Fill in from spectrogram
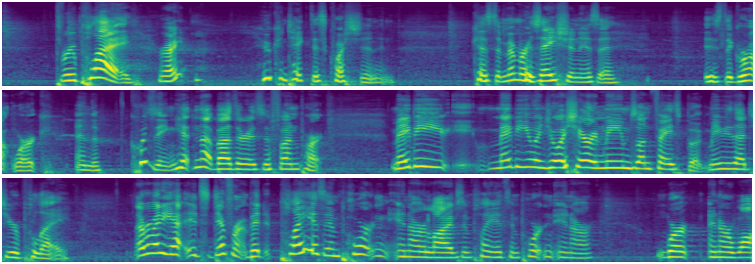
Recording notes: This JAT was recorded live on December 5th, 2021, at Newark United Pentecostal Church.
